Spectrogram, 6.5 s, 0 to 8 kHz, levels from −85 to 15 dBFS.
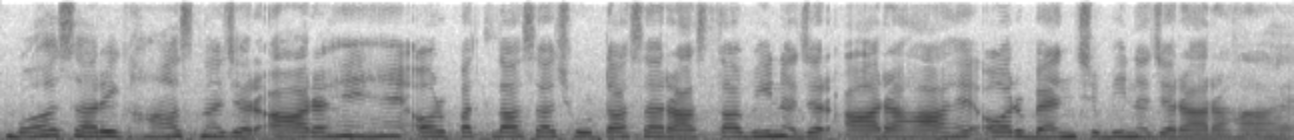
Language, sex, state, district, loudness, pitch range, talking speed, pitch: Hindi, female, Haryana, Rohtak, -15 LUFS, 230-265 Hz, 230 wpm, 245 Hz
